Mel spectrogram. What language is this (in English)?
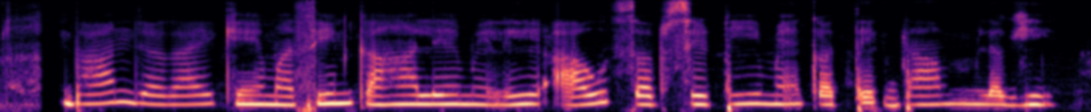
Chhattisgarhi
